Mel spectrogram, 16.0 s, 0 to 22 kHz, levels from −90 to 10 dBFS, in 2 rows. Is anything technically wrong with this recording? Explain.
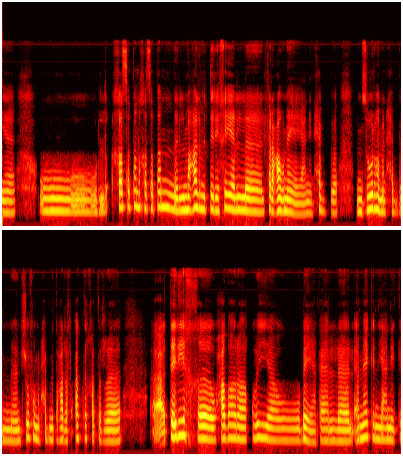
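Yes. Throughout the speech there is generation loss: the sound is swirly and hollow, consonant attacks are smeared, and nothing reaches above about 11.9 kHz. The dullness and watery texture go beyond what a single lossy encode would leave. The likely cause is repeated lossy coding, something like five rounds through an MP2 codec at a rate that fits 96 kbit/s. Each decode and re-encode quantised the signal again on a shifted frame grid, so noise piled up.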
